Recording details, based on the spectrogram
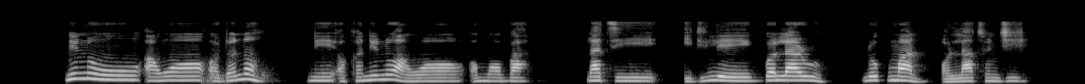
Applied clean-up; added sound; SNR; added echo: neural mask model DeepFilterNet 3.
